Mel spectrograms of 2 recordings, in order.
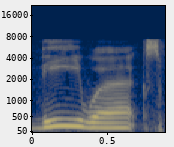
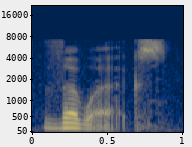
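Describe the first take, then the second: First: The word 'the' has a full, strong vowel. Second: The word 'the' has a weak, reduced vowel. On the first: The speaker calls it wrong. "we don't say the works" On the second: The speaker calls it right. "we weaken our the"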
